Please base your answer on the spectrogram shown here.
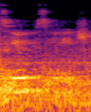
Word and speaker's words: Couch: It is that is spelled E R I N C O U C H. Couch like a sofa. Uh my Facebook is Couch as spelled previously. And my Instagram name is Couch writes.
